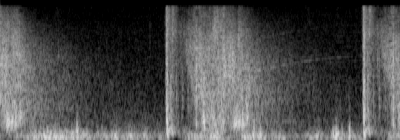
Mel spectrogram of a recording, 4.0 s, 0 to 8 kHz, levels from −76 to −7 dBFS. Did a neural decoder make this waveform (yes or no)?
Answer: no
